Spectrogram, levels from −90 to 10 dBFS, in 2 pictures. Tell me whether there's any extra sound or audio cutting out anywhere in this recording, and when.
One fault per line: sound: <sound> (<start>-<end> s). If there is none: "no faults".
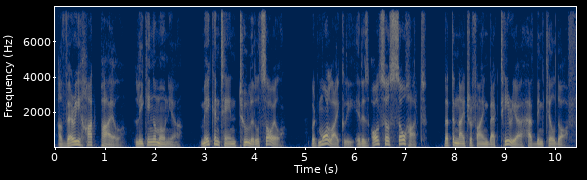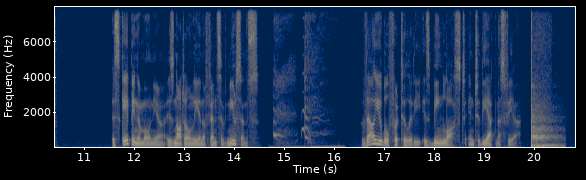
sound: laugh (14.7-16.2 s)
sound: thud (19.9-20.7 s)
